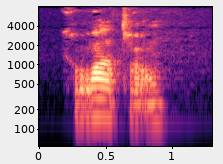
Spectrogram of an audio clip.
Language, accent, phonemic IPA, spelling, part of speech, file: French, Canada, /kʁwa.tʁɔ̃/, croîtront, verb, LL-Q150 (fra)-croîtront.wav
- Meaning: third-person plural future of croître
